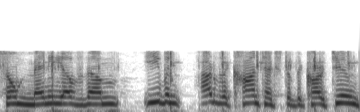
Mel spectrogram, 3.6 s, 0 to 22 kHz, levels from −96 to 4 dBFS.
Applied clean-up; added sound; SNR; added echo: neural mask model RNNoise.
